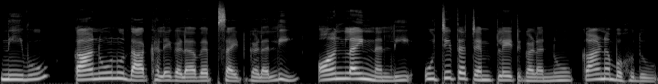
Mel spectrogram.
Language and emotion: Kannada, neutral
